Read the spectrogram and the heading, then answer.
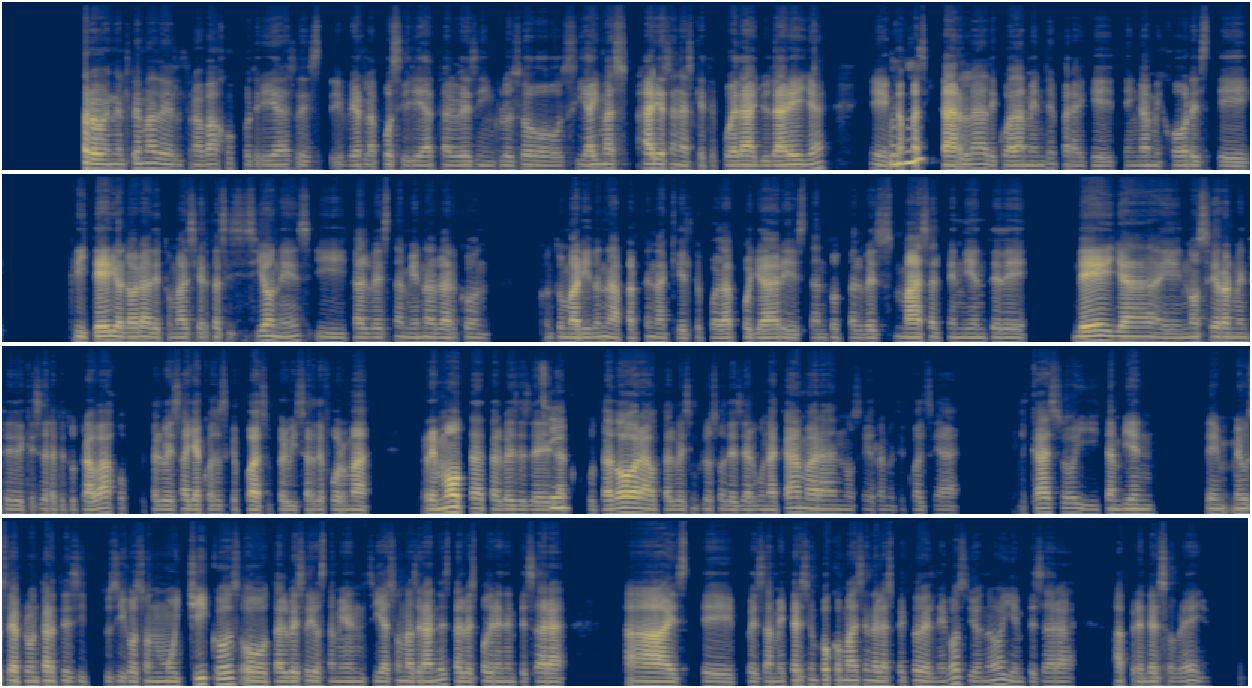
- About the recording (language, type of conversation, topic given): Spanish, advice, ¿Cómo puedo manejar sentirme abrumado por muchas responsabilidades y no saber por dónde empezar?
- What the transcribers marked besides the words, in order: none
